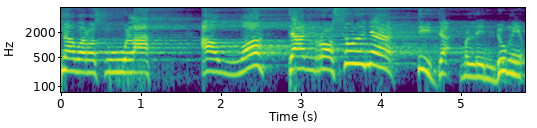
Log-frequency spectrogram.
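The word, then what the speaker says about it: ورسوله: Ada orang baca Quran, innallaha bari'um minal musyrikin wa rasulih. Allah tidak melindungi orang musyrik dan Allah tidak melindungi rasulnya wa rasulih. Salah. Yang benar bacanya innallaha bari'um minal musyrikin wa rasulah.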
